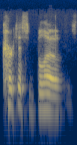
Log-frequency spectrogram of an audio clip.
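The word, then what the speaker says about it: Curtis Bloes: Okay, so my last name is spelled like blows, but not B-L-O-W-S. It's B-L-O-E-S. Curtis Blows, like that.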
